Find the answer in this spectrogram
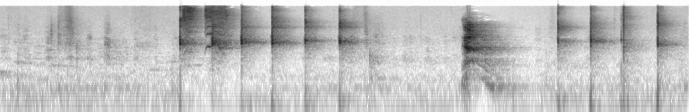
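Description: Siberian husky puppies give a quick run of high, sharp yips, several to the second.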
